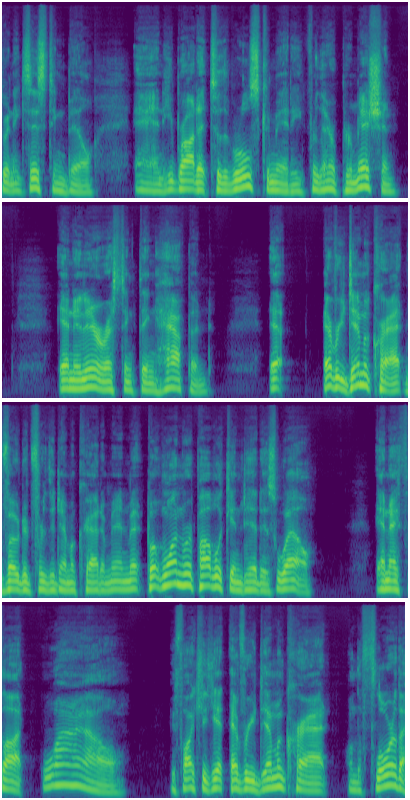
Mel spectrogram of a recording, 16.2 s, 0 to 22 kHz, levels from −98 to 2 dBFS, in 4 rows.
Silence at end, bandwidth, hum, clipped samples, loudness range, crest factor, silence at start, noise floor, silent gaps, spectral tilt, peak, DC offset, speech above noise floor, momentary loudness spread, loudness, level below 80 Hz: 0 s; over 20 kHz; none; under 0.1%; 2 LU; 18 dB; 0 s; -67 dBFS; none; -5 dB/octave; -2 dBFS; under 0.1%; 47 dB; 11 LU; -20 LUFS; -58 dBFS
